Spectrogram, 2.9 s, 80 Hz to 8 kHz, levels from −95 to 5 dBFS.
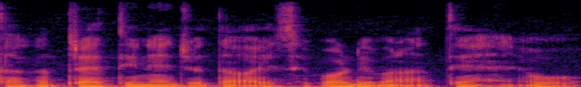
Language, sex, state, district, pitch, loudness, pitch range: Hindi, male, Uttar Pradesh, Etah, 90 Hz, -28 LUFS, 85-95 Hz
